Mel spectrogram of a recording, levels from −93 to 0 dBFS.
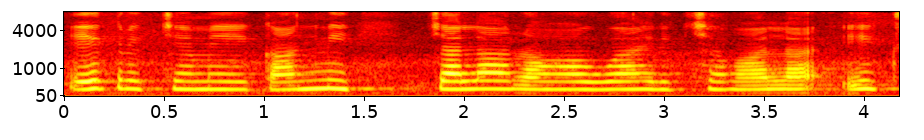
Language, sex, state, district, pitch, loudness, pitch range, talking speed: Hindi, female, Uttar Pradesh, Muzaffarnagar, 275 Hz, -21 LUFS, 265-285 Hz, 170 wpm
